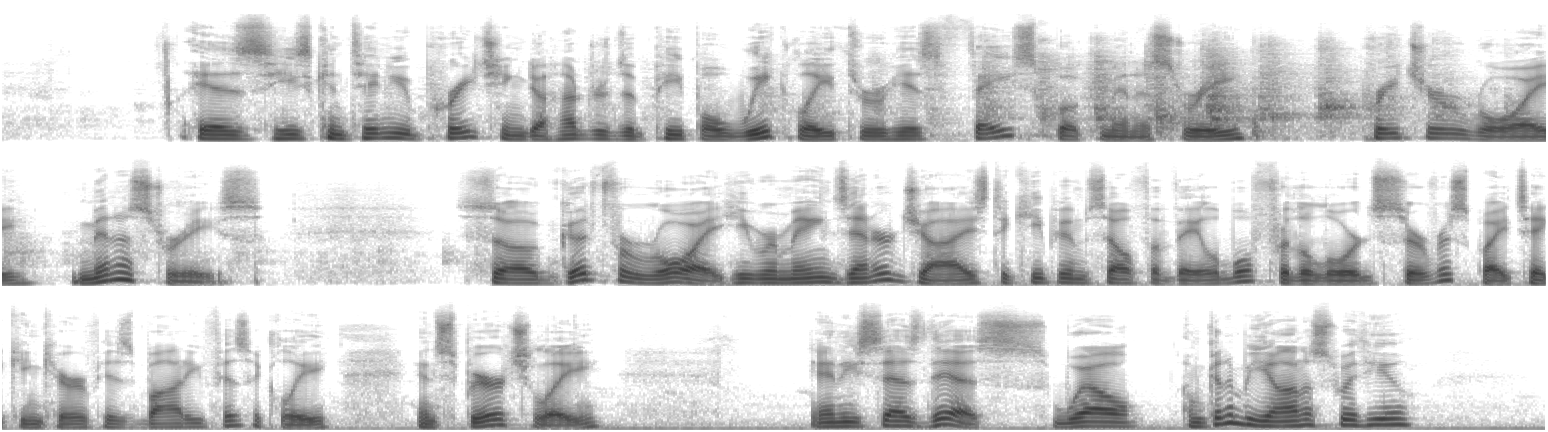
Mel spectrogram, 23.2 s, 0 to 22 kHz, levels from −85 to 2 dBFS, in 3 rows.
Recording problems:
animal sounds; noticeable; throughout; 20 dB below the speech

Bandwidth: 15 kHz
